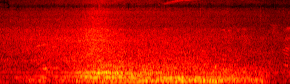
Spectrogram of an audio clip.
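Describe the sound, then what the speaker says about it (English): Cars rush past on a Brooklyn street, one swelling louder as it passes close and then fading, over a constant bed of city traffic noise. "You can hear the cars."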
